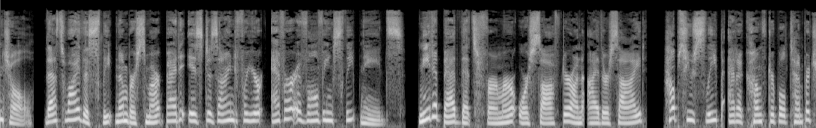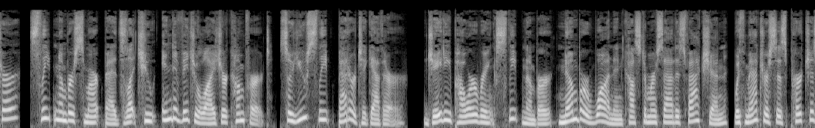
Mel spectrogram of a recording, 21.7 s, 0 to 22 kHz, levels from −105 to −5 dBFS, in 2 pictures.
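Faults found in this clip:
Listening through the speech recording turned up nothing that stood out.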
